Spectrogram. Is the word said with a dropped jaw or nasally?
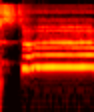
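nasally. The word sounds nasal with a high, closed mouth. The speaker calls it wrong. "instead of stop"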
